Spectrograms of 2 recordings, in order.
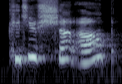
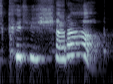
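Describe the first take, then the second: First: High, slow, far-off mocking voice; pointed mock snap, slow and high; snippy retort. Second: High, slow mocking voice, a little louder; slow sneering shut-up line; snippy retort. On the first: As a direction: sneer it out slowly and high. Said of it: "my response was". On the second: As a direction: drag each word out, high and pointed. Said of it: "That's all it was".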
